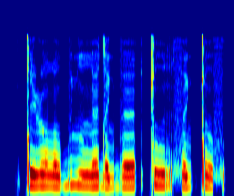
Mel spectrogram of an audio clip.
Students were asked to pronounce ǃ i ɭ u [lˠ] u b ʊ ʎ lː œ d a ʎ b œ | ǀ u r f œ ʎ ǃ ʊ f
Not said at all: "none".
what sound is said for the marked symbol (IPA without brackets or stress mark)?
lˠ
